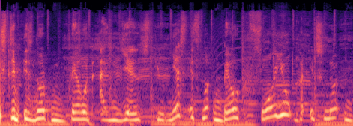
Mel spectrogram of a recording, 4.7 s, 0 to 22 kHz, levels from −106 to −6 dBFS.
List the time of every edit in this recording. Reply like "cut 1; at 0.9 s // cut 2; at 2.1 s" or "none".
none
